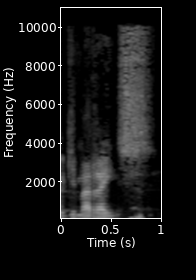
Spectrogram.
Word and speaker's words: Guimarães: Like, there's only one Bruno in the league right now, and that's Bruno Guimarães. – He said it right. Nailed it.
